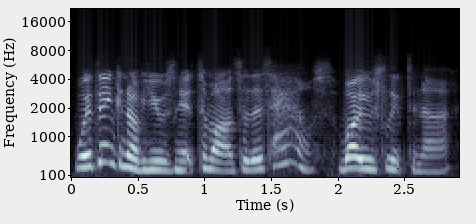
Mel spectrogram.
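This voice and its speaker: A woman's voice: a little high, very animated, fast, no room sound, dull audio. A woman playing a plain-spoken, breezy police detective lieutenant in an audio roleplay, talking in a casual, colloquial way. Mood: casual, explaining.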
